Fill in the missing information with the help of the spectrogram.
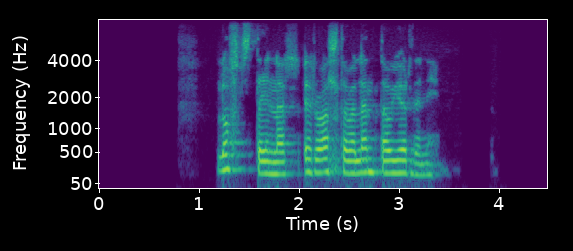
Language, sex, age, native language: Icelandic, female, 50-59, Icelandic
